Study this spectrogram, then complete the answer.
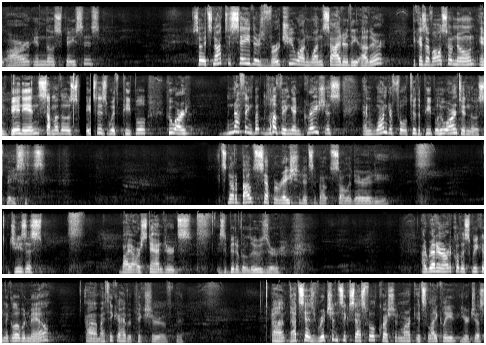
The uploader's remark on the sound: Recorded at the Wallace Venue in North Vancouver.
